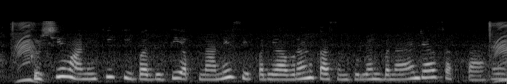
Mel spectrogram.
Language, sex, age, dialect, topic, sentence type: Hindi, female, 36-40, Hindustani Malvi Khadi Boli, agriculture, statement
